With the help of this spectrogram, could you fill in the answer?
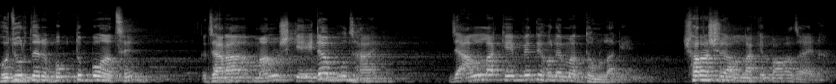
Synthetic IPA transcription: ɦud͡ʑuɾd̪eɾbokt̪obːoat͡ɕʰe | d͡ʑaɾamanuʃkeeʈaobud͡ʑʱae | d͡ʑealːakepet̪eɦolemad̪ʱːomla̰ɡḛ | ʃɔɾaʃoɾialːakepaoad͡ʑa̰ena

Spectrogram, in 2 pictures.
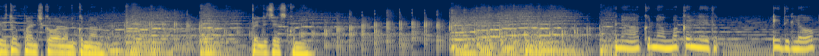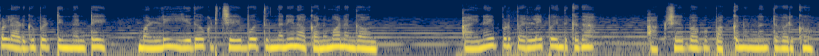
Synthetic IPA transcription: uʋd̪ɐmpɐɲt͡ʃi̥kɔːʋaːlɐnukunːaːnu | pelːit͡ʃe̞ːsu̥kunːaːnu | naːkunɐmːɐkɐmle̞ːd̪u | id̪ilɔːpɐlɐɽuɡupe̞ʈːind̪ɐɳʈe̞ː | mɐɭːiːeːd̪ɔːɔkɐʈit͡ʃɛːjɐbo̞ːt̪und̪ɐninaːkɐnumaːnɐŋɡaːund̪i | ɐjnaːipːuɽupeɽɭɐjpoːjind̪ikɐd̪aː | akʂeːbaːbupɐkːɐnunːɐnt̪ɐʋɐɾɐku

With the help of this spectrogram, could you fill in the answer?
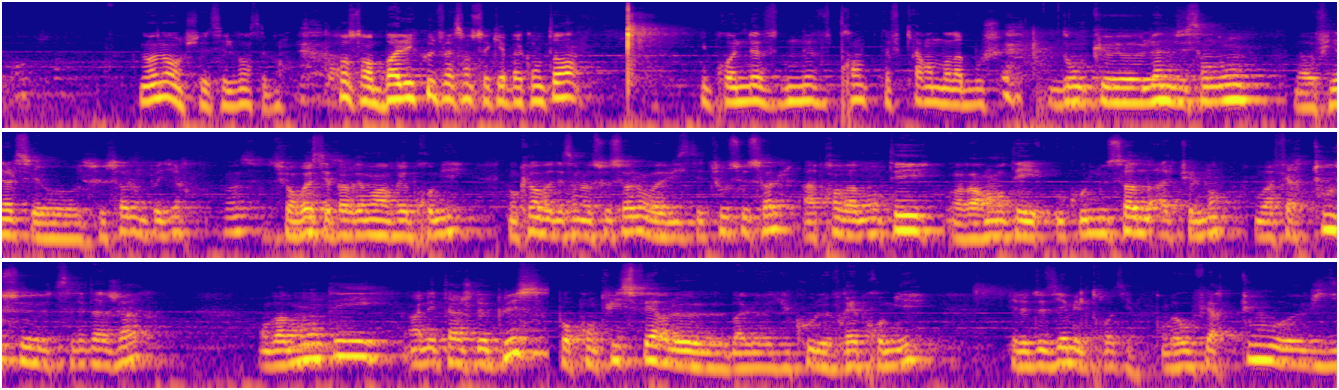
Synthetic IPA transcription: nɔ̃nɔ̃ʒɛsɛləvɑ̃sɛləvɑ̃apɔ̃sɑ̃balekud̪əfasɔ̃səkapakɔ̃t̪ɑ̃ | ilpχɑ̃nœfnœft̪χɑ̃t̪nœfkaʁɑ̃t̪̚d̪ɑ̃labuʃd̪ɔ̃kølanud̪esɑ̃d̪ɔ̃baofinalsɛosusɔlɔ̃pød̪iːʁ | skɑ̃vʁɛsɛpavʁɛmɑ̃ɛ̃vʁɛpχəmje | d̪̥ɔ̃klaɔ̃vad̪esɑ̃d̪ʁəsusɔlɔ̃vavizit̪et̪uləsusɔlapχɛɔ̃vamɔ̃t̪eɔ̃vaʁəmɔ̃t̪eukʰunusɔma̰k̚t̪ɥɛlmɑ̃ɔ̃vafɛʁt̪ʰusəsɛt̪et̪aʒla | ɔ̃vamɔ̃t̪eɛ̃net̪aʒd̪əplyspuʁkɔ̃pɥisfɛʁləbaləd̪ykʰuləvʁɛpχəmje | eləd̪øzjɛmelət̪χwazjɛmɔ̃vavufɛʁt̪uøvizi

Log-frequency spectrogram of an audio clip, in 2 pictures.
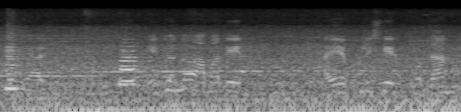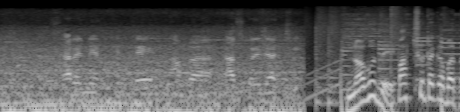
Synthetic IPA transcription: as | ejd͡ʒɔnːoamad̪eɾ | ajeppuliseɾpɾod̪ʱansaɾenet̪ɾit̪ːeamɾakad͡ʒkɔɾed͡ʒatːt͡ʃʰi | nɔɡod̪epatʃʰoʈakaba

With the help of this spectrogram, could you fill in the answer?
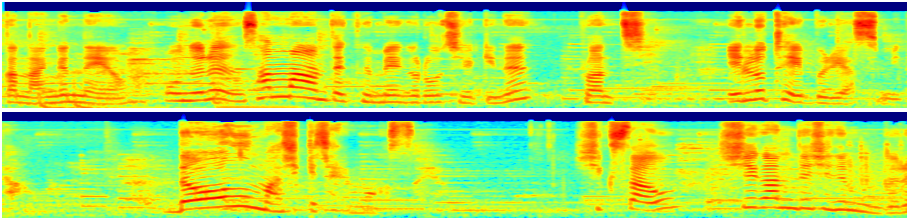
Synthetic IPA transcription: ak͈anːaŋɡjʌnːe̞joonɯɾɯnsʰamːanɦantʰe̞kɯme̞ɡɯɾot͡ɕɯɭɡinɯn | pʰɯɾʌnt͡ɕʰi | iɭːotʰeibɯɾijʌs͈ɯmɲida | nʌmumaɕʰi̥k͈et͡ɕaɭmʌɡas͈ʌjo | ɕʰik̚s͈auɕʰiɡandeɕʰinɯnbundɯɾɯ

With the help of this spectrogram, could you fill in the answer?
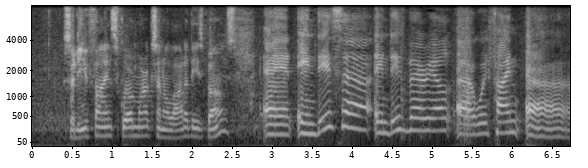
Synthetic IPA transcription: soʊdɨjɨfãɪ̃nd̥skwɔɹmɑɹksn̩əlɔɾʌvðizbõʊ̃nz̥ | ɨ̃nɪ̃nðɪsɪ̃nðɪsbɛɹiəlˠwifãɪ̃n

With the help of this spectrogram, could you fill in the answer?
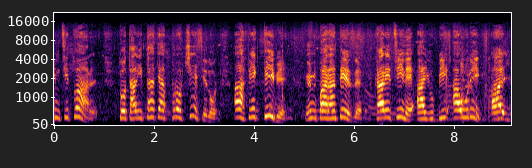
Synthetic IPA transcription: imt̪sit̪oaɾḛt̪o̞t̪alit̪at̪eapɾo̞t͡ʃe̞se̞lo̞r | afe̞kt̪ive̞ | ɨnpaɾant̪e̞zəkaɾe̞t̪sine̞ʔajubiauɾiaj

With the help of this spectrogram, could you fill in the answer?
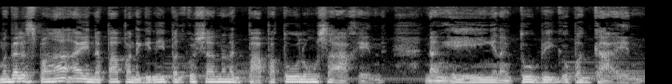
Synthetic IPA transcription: mɐd̪ɐlaspɐŋaʔɐjnɐpaːpɐnɐɡɪniːpɐnkoʃanɐnɐɡ̚paːpɐt̪uːlo̞ŋsɐʔa̰ːkɪ̰nː | ɐŋhihɪŋɪŋɪnɐŋt̪uːbɪɡopɐɡ̚ka̰ːʔɪ̰n

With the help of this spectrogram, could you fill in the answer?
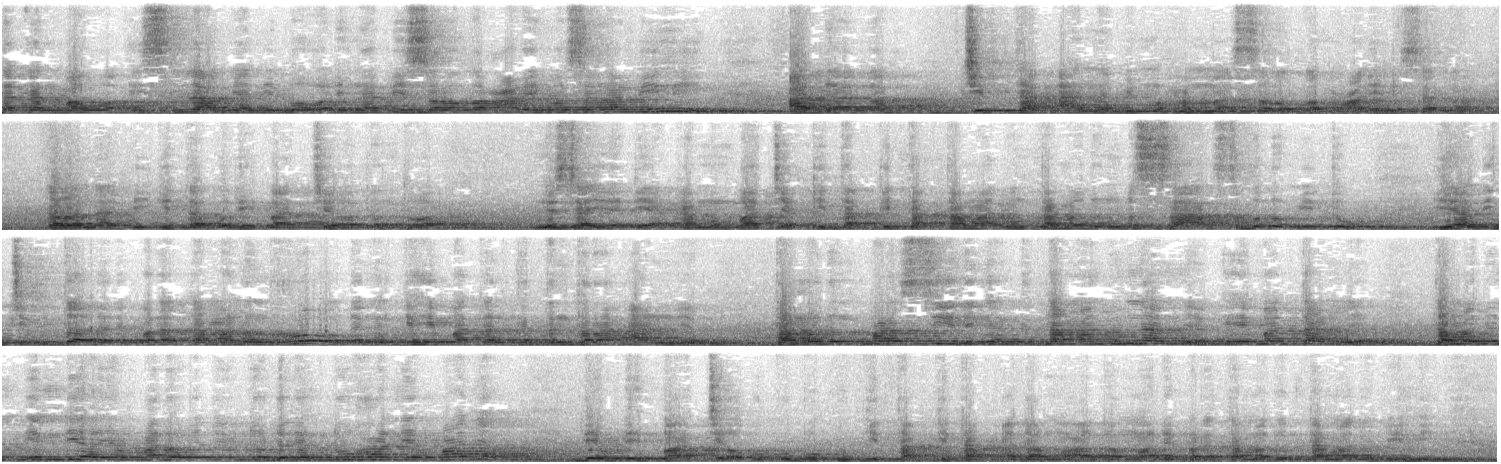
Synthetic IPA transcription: akanbawaʔislamjaŋdibaaʔolɛhnabisɔlɔlːɔɦaleɦwasalamini | adalah | t͡ʃip̚t̪aʔanːabimuɦamːad̪̚sɔlɔlːɑɦa̰leɦwasalːa̰m | kalawnabikit̪abolɛhbat͡ʃat̪ənt̪uan | nasajadiaakanməmbat͡ʃakit̪ap̚kit̪ap̚t̪amanʊnt̪amanʊnbəsarsəbəlʊmit̪u | jaŋdit͡ʃip̚t̪adaɾipadat̪amanʊnrɔmdəŋankəɦebat̪ankət̪ənt̪əɾaʔanɲa | t̪amadʊnparsidəŋankət̪amãdunanɲakəɦebat̪anɲa | t̪amadʊnindiajaŋpadawat̪uit̪udəŋant̪uɦanjaŋbadaŋ | diabolɪhbat͡ʃabukubukukit̪ap̚kit̪ap̚a̰ɡama̰ʔa̰ɡamadaɾipadat̪amãndʊnt̪amãnʊnḭni

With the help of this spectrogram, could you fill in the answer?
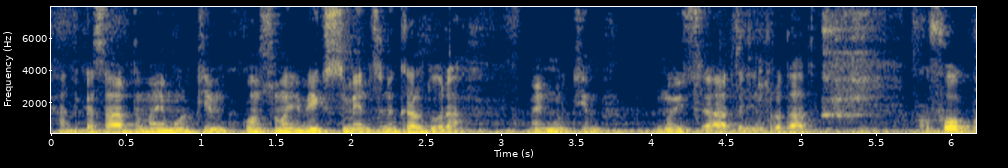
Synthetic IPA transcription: ad̪ikəsəard̪əmajmult̪ːimp̚ku̥ko̞nsumajmikʲsement̪sʲɨnkəld̪uɾə | majmult̪ːimp | nojsəard̪əd̪int̪ɾo̞d̪at̪ə̥ | kufok̚b

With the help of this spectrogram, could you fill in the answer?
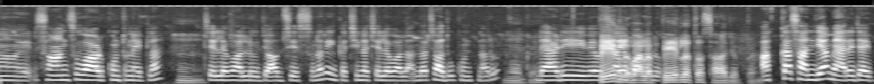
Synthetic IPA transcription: saːŋɡsʋaːɽukuɳʈunːɐjiʈlaːt͡ʃelːeːʋaːɭːud͡ʒaːbseːst̪unːaːɾuiŋkaːt͡ʃinːɐt͡ʃelːeːʋaːɭːɐnd̪ɐɾut͡ʃɐd̪ukuɳʈunːaːɾuoːkeɖjaːɽiʋjɐʋɐːɾaʋaːlɐlupeːɾulɐt̪o̞ːsaɦɐt͡ʃɛpːɐɳɐkːasɐnd̪ʱjaːmaːɾeːd͡ʒɐjp

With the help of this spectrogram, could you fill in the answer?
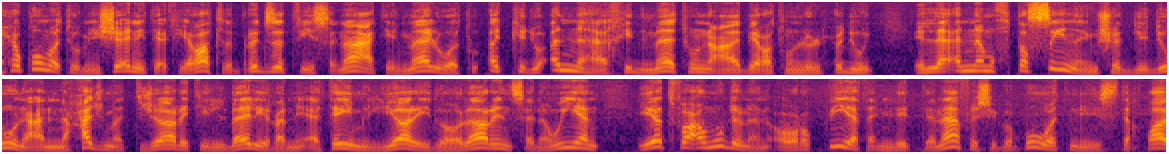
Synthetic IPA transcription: lħʊkuːmat̪mɪnʃaʔnt̪ːaʔθiːɾɑːt̪lɪbɾɪkzɪt̪fisˤɨnaːʕalmaːlwɪt̪ʊʔakːɪd̪ʔanːaɦaxɪd̪maːt̪ʕaːbɪɾalɪlħʊd̪uːd̪̚ | ʔɪlːaʔanːamʊxt̪ɑsˤːiːnajʊʃad̪ːɪd̪uːnʕanːħad͡ʒmat̪ːɪd͡ʒɑːɾˤɑɪlbaːlɪɣamɪʔat̪eːmɪljaːɾd̪oːlɑːɾˤsanawɪjːan | jɪt̪ˤfaʕmʊd̪ʊnanʔoːɾubːɪjːalɪt̪ːanaːfʊsbɪqʊwːaɪlɪst̪ɪqt̪ˤɑː

